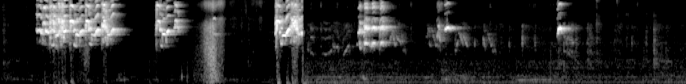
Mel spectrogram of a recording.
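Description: Small birds chirping in quick high bursts, busy in the first four seconds and sparser after, over a faint steady low hum that comes in about halfway through.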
